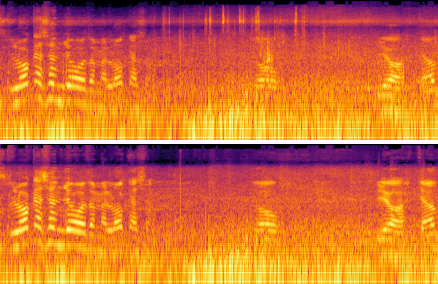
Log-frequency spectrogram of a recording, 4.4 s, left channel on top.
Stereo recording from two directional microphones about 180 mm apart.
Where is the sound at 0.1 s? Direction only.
Centre (ahead or behind).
